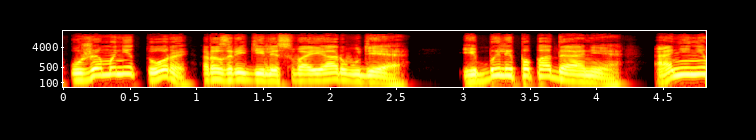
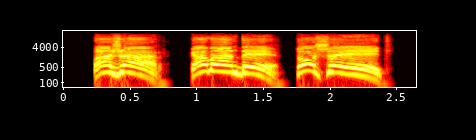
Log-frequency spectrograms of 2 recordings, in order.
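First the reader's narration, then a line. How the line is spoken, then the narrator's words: Crowd shouting. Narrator (Russian): кричали вокруг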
